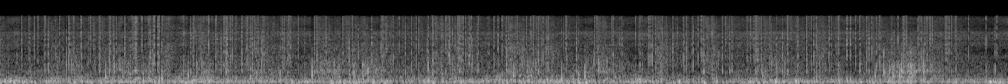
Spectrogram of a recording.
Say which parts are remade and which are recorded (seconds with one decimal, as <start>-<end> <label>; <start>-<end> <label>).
0.0-1.2 recorded; 1.2-2.3 remade; 2.3-10.1 recorded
